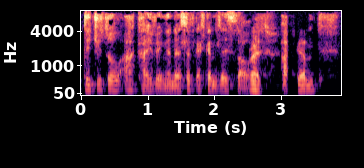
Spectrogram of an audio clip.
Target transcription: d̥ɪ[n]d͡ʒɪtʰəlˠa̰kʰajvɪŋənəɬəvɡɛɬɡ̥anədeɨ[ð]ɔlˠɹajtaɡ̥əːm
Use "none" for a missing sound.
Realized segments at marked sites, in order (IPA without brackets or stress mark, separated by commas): none, θ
